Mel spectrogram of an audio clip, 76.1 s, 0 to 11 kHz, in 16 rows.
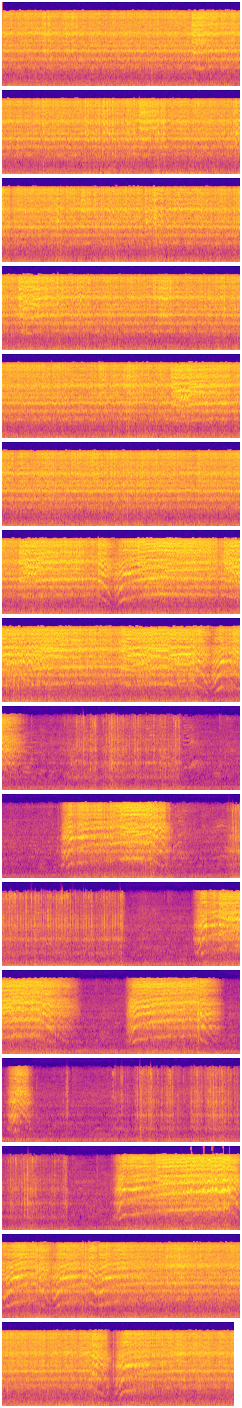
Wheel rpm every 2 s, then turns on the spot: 200, 200, 200, 200, 200, 200, 200, 200, 200, 200, 200, 200, 200, 200, 190, 150, 200, 200, 160, 20, 20, 10, 130, 40, 20, 30, 130, 70, 50, 10, 10, 10, 130, 150, 170, 200, 170, 180.
38-42 46-50 56-64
